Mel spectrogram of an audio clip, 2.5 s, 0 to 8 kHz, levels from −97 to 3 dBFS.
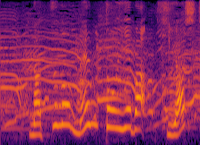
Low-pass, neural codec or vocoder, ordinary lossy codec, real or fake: none; none; none; real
